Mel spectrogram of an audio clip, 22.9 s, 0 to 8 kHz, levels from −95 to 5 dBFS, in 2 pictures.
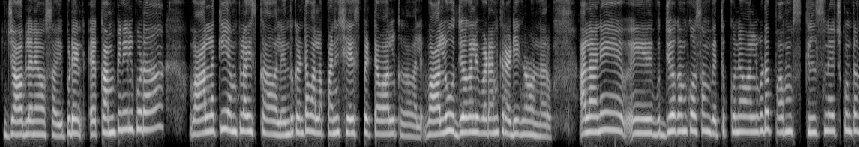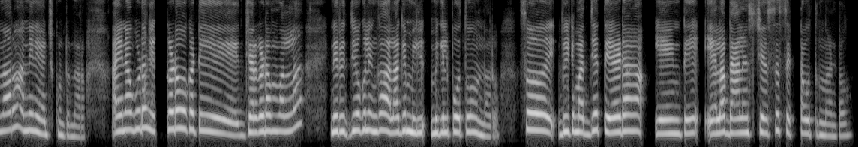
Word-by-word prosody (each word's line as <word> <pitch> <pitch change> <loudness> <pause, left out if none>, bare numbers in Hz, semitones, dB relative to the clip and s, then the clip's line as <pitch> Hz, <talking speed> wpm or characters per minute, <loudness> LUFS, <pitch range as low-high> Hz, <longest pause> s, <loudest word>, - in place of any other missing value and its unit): జాబ్లనేవి 270 0 +2
వస్తాయి? 245 -3 -4
ఇప్పుడెన్ 290 0 +1 0.2
ఎ - - -6
కంపెనీలు 355 +5 +1
కూడా 360 -1 +1 0.6
వాళ్ళకి 310 +5 +2
ఎంప్లాయీస్ 325 -1 +2
కావాలి 265 -3 -1
ఎందుకంటే 300 +3 0
వాళ్ళ 295 -1 0
పని 285 +1 +1
చేసి 290 -1 +2
పెట్టేవాళ్ళు 275 0 -1
కావాలి. 225 -3 -7
వాళ్ళు 275 +4 +4
ఉద్యోగాలు 310 +2 +4
ఇవ్వడానికి 295 +2 -1
రెడీగా 270 0 -1
ఉన్నారు. 225 -3 -7 0.4
అలానే 315 +3 +3 0.4
ఈ - - 0 0.3
ఉద్యోగం 330 +5 +2
కోసం 335 +1 0
వెతుక్కునే 315 +3 -3
వాళ్ళు 310 0 -1
కూడా 360 0 -1
పాపం 310 +1 0
స్కిల్స్ 300 +1 -3
నేర్చుకుంటున్నారు 335 +2 -2
అన్నీ 345 0 -1
నేర్చుకుంటున్నారు. 235 -6 -8 0.4
అయినా 335 +2 +2
గూడా 385 +1 +1 0.2
ఎక్కడో 370 +3 +2
ఒకటి 355 -2 0 0.6
జరగడం 320 +2 +3
వల్ల 325 +3 -2 0.5
నిరుద్యోగులు 335 +2 +2
ఇంకా 335 +2 +1
అలాగే 305 +2 +1
మిగిల్ 295 0 +2
మిగిలిపోతూ 300 +1 +1
ఉన్నారు. 235 -5 -6 0.4
సో 360 - +2 0.5
వీటి 320 +1 +2
మధ్య 305 +4 0
తేడా 310 +2 +5 0.5
ఏంటి? 280 0 0 0.3
ఎలా 300 +2 +5
బ్యాలెన్స్ 295 -1 0
చేస్తే 300 +3 -1
సెటవుతుందంటావు? 255 -5 -7
300 Hz, 140 wpm, -22 LUFS, 275-330 Hz, 0.6 s, తేడా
